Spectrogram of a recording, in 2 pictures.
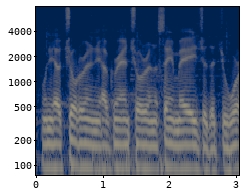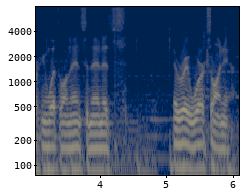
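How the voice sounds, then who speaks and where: Very deep-voiced older American man, music behind. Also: monotone, a little fast, a little mellow. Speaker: retired fire chief. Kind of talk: reflective documentary interview. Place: fire station beside a truck, music behind.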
